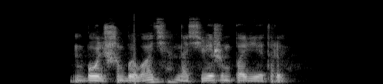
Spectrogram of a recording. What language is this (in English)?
Belarusian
